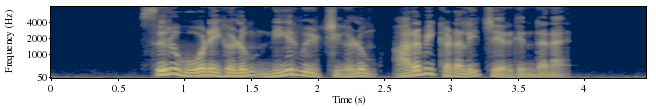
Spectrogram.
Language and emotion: Tamil, neutral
